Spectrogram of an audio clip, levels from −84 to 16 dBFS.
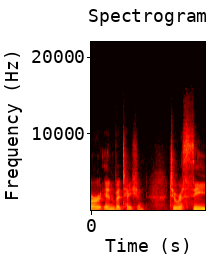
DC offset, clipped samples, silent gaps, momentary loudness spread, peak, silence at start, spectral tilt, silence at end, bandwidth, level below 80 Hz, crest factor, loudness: under 0.1%; under 0.1%; none; 16 LU; -8 dBFS; 0 s; -4 dB/octave; 0 s; 14.5 kHz; -74 dBFS; 16 dB; -25 LUFS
